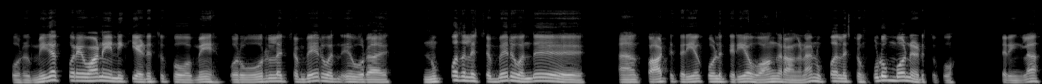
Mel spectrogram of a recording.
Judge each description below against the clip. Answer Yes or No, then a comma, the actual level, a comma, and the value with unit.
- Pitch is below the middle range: Yes, low, 130 Hz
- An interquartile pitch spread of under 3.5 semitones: No, average, 4.8 semitones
